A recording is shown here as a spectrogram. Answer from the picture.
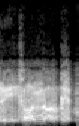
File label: enemy detected, speech hun; War Thunder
